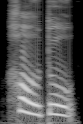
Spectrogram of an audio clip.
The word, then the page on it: 厚度: hòu dù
